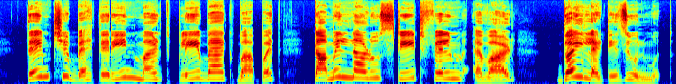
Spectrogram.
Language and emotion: Kashmiri, neutral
